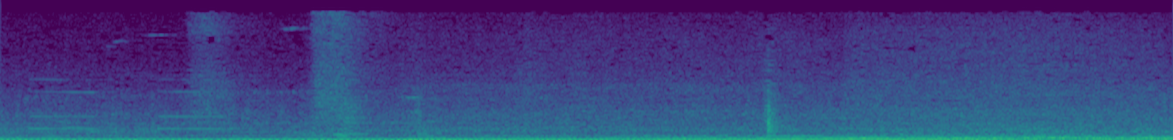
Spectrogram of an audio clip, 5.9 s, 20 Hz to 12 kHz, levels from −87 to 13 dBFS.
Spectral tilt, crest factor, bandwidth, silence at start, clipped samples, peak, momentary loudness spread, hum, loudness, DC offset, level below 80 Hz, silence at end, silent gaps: -7 dB/octave; 12 dB; 11 kHz; 0 s; under 0.1%; -12 dBFS; 7 LU; none; -30 LUFS; under 0.1%; -28 dBFS; 0 s; none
